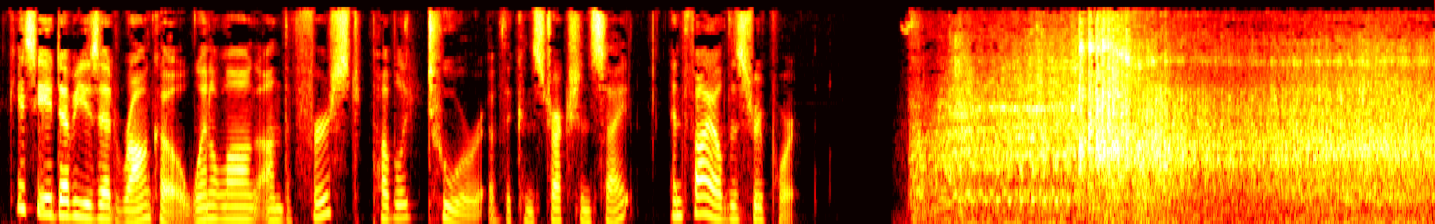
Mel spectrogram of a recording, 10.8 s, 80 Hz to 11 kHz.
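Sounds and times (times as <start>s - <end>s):
speech: 0.1s - 6.0s
large school bus engine idling: 6.8s - 10.7s.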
